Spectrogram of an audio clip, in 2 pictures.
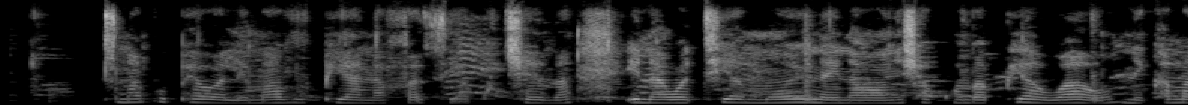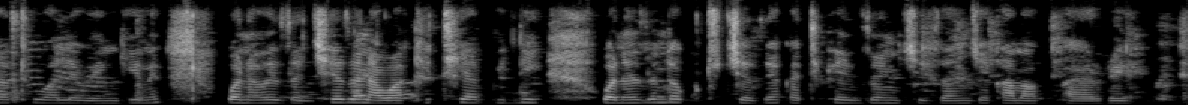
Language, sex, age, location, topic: Swahili, female, 18-24, Kisumu, education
